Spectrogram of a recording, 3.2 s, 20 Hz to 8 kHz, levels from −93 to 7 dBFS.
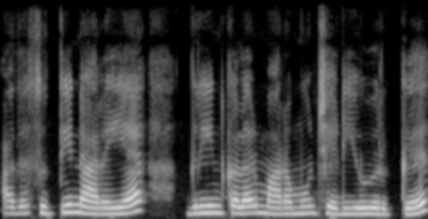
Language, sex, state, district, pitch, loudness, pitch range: Tamil, female, Tamil Nadu, Nilgiris, 240 Hz, -13 LUFS, 220-255 Hz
